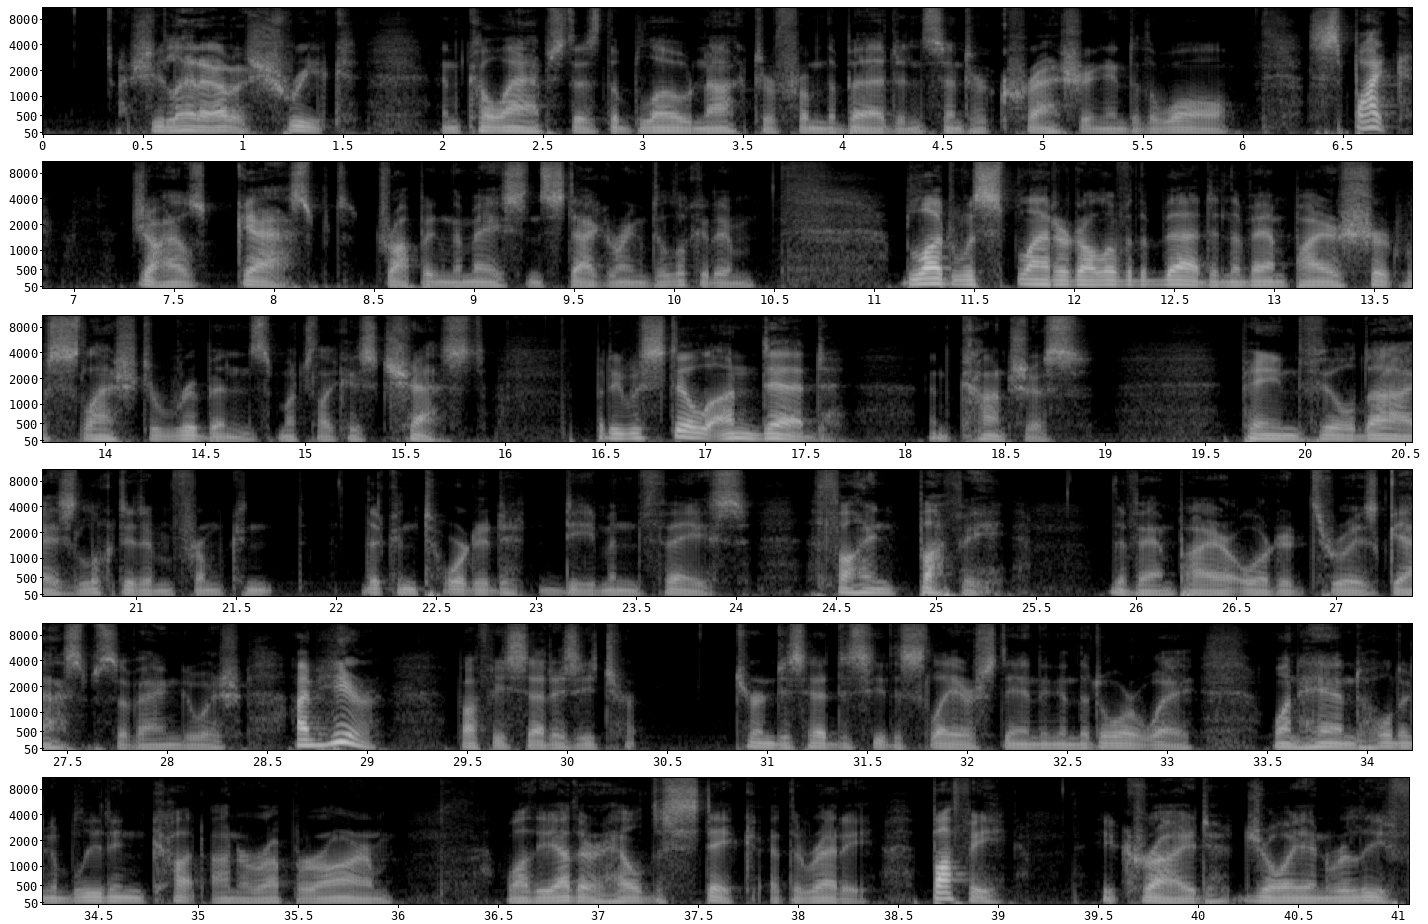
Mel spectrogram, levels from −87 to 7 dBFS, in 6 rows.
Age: 40-59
